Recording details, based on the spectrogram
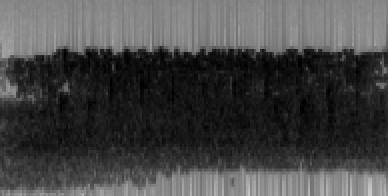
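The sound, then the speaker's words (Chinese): A crowd applauds steadily for about four seconds at a Buddhist teaching talk, a dense, even wash of many hands clapping at once with no voices over it and no pause or swell. “先鼓掌，待会儿再说吧。”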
